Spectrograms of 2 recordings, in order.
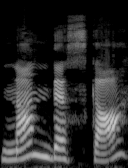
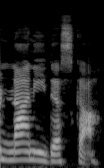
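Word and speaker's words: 何ですか: That ni is going to collapse to the liquid sound n. This is a whole syllable. So when you want to ask nan desu ka, it's never nani desu ka.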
